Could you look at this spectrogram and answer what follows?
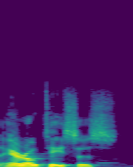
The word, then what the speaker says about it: erotesis: And I'll spell it for you, called erotesis, spelled E-R-O, T-E-S-I-S, erotesis, E-R-O-T-E-S-I-S.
